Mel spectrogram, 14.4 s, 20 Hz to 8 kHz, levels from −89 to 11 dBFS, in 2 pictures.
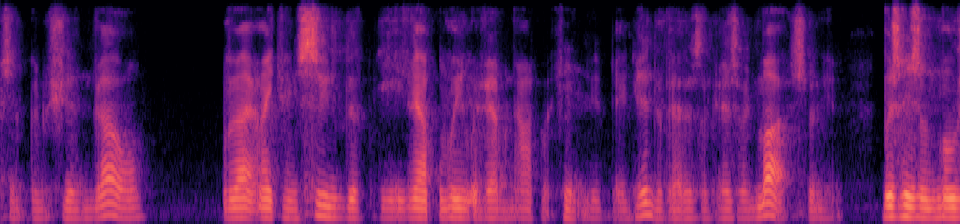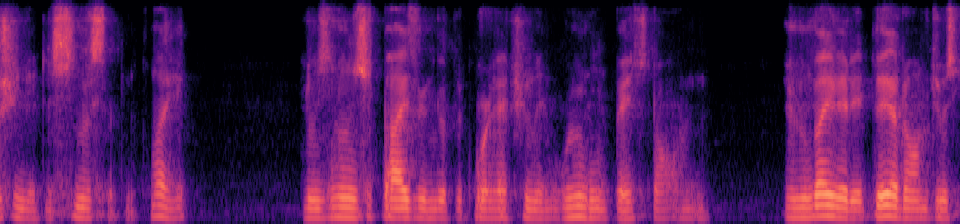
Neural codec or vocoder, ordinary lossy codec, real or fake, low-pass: autoencoder, 22.05 kHz, a latent of 192 numbers a frame, VITS, trained on one speaker; Opus, 32 kbps; fake; 7.2 kHz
